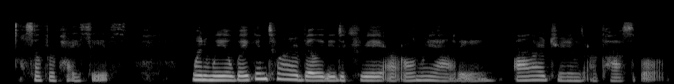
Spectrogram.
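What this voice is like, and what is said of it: Usual voice. Nothing is said of it.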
